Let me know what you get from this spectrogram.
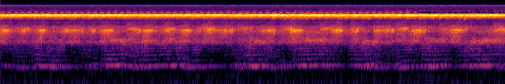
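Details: Frogs croaking together, said to be calling for rain: overlapping low harmonic croaks pulse steadily beneath rhythmic higher buzzy notes, with a constant thin high-pitched whine above throughout.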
